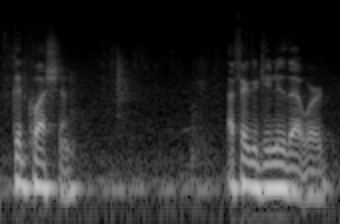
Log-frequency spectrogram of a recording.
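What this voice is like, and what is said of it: Sarcastic tone. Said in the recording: “That was a joke. That was sarcasm.”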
